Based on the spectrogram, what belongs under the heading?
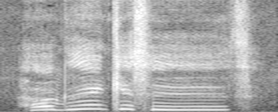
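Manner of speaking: high, very slow cutesy lilt; mock sweet sign-off. Reader coos Kyle's mock-sweet sign-off. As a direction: coo it sickly sweet.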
